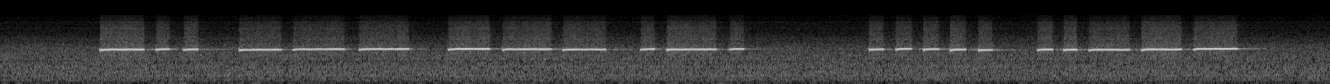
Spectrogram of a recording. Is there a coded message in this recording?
Yes: Morse code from 0.9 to 12.4 s, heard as a whistle, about 9 wpm. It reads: DOOR 52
